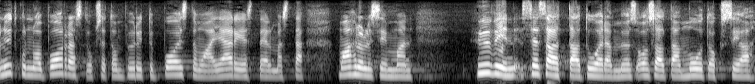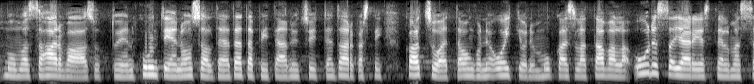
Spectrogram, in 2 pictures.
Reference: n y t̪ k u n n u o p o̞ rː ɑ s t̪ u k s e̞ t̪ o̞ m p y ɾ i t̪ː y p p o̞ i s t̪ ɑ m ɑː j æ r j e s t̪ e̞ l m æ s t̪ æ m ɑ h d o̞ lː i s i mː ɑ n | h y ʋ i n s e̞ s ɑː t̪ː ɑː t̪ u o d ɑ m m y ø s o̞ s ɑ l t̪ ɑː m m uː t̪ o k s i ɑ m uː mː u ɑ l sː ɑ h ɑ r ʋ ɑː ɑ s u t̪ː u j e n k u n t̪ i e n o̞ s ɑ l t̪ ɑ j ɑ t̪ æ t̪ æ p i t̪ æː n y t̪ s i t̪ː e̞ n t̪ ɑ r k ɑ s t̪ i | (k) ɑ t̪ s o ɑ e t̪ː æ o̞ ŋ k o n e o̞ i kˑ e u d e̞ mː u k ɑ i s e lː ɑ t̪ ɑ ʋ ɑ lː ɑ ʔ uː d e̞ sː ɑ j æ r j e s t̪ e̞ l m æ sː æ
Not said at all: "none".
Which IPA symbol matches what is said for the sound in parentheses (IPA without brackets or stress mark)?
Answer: k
